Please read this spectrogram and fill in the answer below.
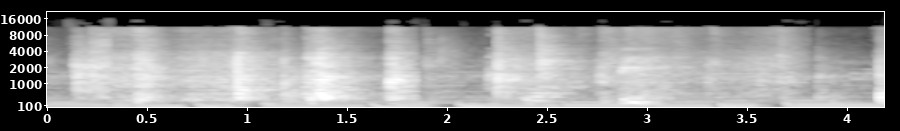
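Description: Paper and packing material rustling and crinkling in irregular bursts as a small cardboard shipping box is opened and unpacked.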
